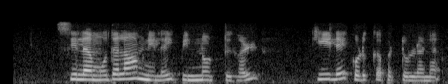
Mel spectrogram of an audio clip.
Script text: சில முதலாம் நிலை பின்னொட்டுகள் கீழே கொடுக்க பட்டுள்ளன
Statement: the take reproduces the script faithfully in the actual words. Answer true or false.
true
